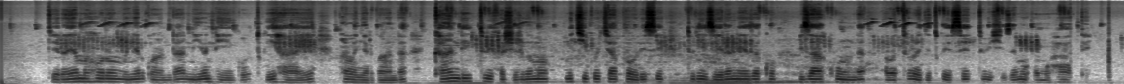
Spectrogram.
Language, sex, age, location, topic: Kinyarwanda, male, 25-35, Nyagatare, government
